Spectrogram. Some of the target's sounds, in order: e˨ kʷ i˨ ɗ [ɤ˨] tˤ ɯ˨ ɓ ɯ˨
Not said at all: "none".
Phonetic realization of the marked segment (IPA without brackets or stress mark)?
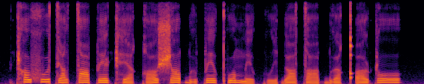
ɯ˨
